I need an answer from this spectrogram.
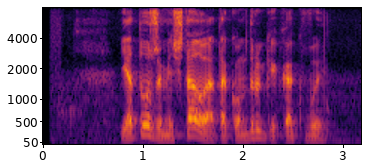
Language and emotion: Russian, positive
